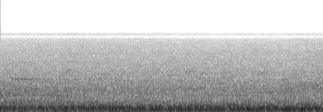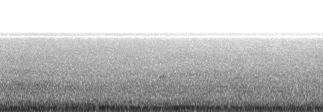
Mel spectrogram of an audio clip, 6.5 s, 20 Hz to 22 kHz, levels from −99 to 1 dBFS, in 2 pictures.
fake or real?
real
